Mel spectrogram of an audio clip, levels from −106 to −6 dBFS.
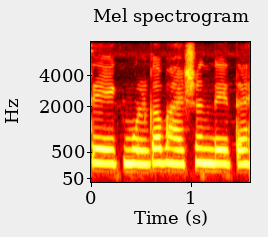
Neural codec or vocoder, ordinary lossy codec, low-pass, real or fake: none; none; none; real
